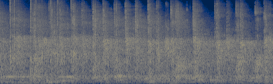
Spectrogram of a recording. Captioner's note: applause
